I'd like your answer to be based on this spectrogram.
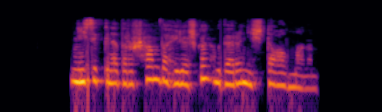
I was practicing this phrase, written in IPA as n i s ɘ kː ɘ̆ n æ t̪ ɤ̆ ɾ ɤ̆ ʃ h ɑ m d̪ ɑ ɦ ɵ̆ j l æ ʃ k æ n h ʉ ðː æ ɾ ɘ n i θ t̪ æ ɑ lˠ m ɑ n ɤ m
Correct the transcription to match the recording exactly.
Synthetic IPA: n i s ɘ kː ɘ̆ n æ t̪ ɤ̆ ɾ ɤ̆ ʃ h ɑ m d̪ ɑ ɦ ɵ̆ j l æ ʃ k æ n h ʉ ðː æ ɾ ɘ n i ʃ t̪ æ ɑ lˠ m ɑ n ɤ m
